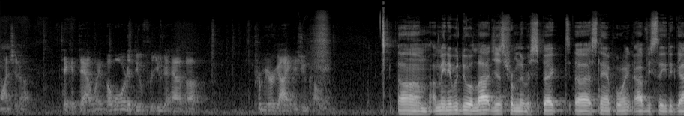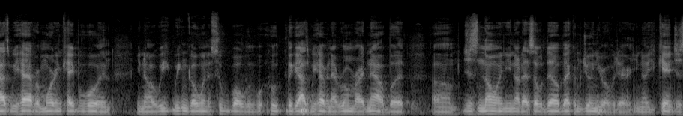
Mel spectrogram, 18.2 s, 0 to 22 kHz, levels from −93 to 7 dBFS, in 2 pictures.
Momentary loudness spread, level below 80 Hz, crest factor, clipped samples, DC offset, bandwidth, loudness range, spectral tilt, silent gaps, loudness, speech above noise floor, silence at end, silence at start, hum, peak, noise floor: 17 LU; -62 dBFS; 20 dB; under 0.1%; under 0.1%; 14 kHz; 15 LU; -5.5 dB/octave; none; -31 LUFS; 30 dB; 0 s; 0 s; none; -12 dBFS; -61 dBFS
